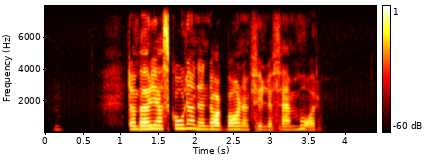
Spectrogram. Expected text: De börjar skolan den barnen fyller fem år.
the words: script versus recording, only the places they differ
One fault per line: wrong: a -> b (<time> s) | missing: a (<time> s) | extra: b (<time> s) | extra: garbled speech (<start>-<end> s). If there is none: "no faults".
extra: dag (2.2 s)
